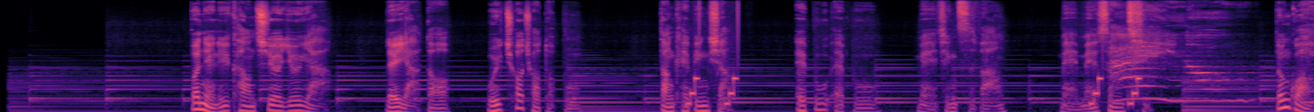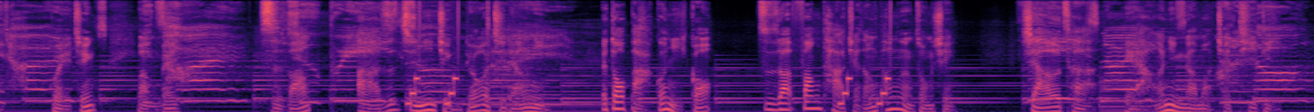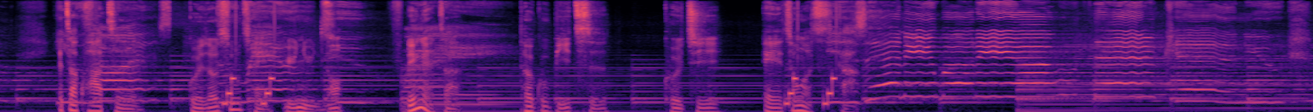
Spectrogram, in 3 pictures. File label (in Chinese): 上海方言 男 上海话; 方言配音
